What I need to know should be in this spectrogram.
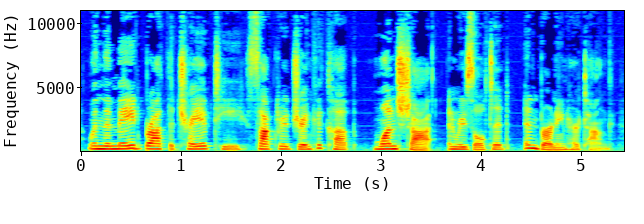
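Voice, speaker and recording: A woman narrates a story for an audiobook. She reads from a script in a voice of middling pitch. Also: normal speed, a bit bright.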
